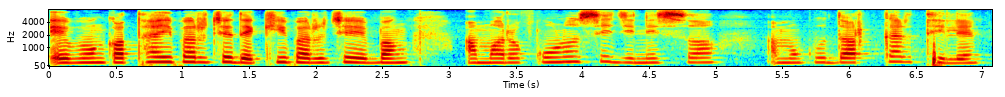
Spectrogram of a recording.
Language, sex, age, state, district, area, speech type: Odia, female, 18-30, Odisha, Bhadrak, rural, spontaneous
